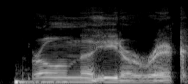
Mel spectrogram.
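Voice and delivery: low voice with very slow delivery. Doing an impression of the Major League movie manager for the others: impression of the Major League manager. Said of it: "I'll give you my best impression of him".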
